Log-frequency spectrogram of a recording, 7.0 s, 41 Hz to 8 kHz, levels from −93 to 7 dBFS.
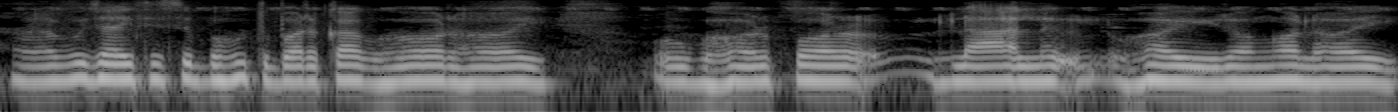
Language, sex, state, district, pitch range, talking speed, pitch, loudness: Bajjika, female, Bihar, Vaishali, 170-185 Hz, 135 wpm, 180 Hz, -32 LUFS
